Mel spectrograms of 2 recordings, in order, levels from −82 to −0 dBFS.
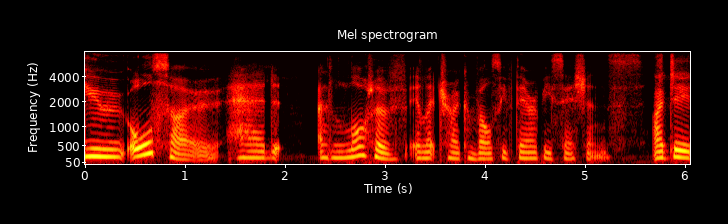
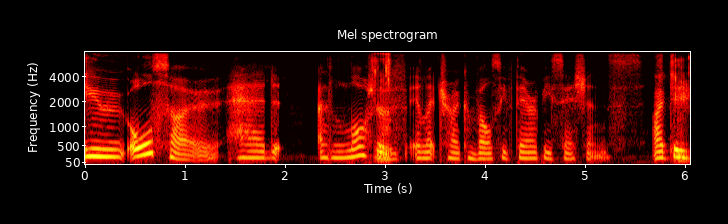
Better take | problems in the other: first | noise reduction (neural mask model Resemble Enhance denoiser)

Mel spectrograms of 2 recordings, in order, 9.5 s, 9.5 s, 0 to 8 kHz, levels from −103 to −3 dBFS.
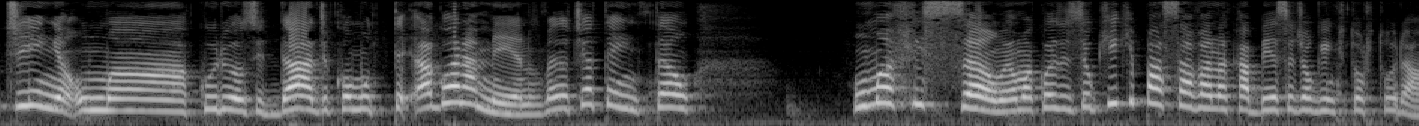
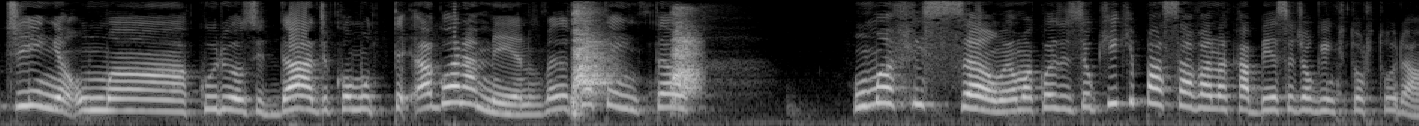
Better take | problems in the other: first | background sound (Bark); as loud as the speech

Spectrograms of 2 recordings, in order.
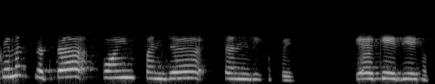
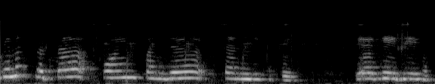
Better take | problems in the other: first | noise reduction (neural separator model SepFormer DNS4)

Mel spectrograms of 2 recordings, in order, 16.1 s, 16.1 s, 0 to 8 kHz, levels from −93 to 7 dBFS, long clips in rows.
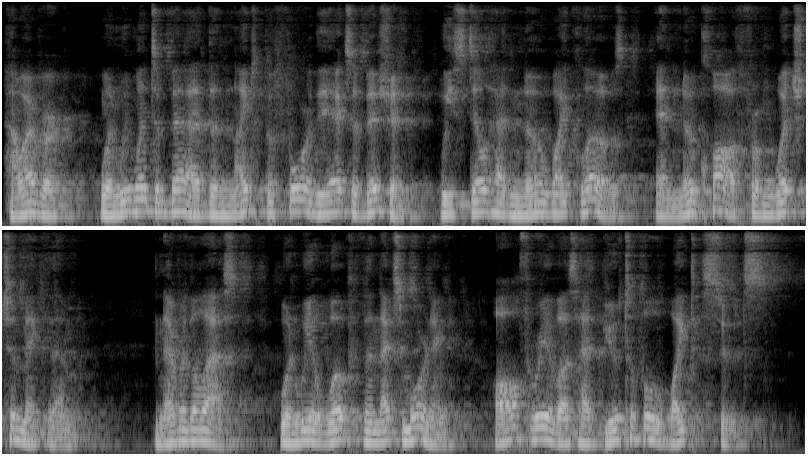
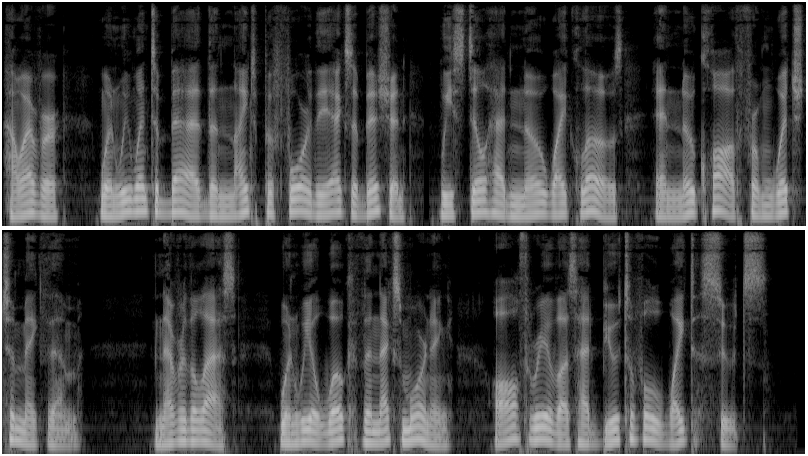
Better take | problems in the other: second | room echo; dies away in 1 s

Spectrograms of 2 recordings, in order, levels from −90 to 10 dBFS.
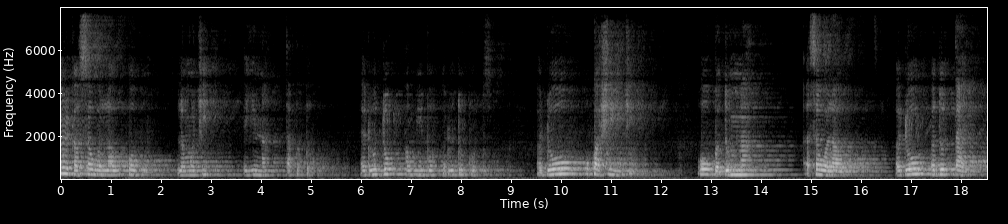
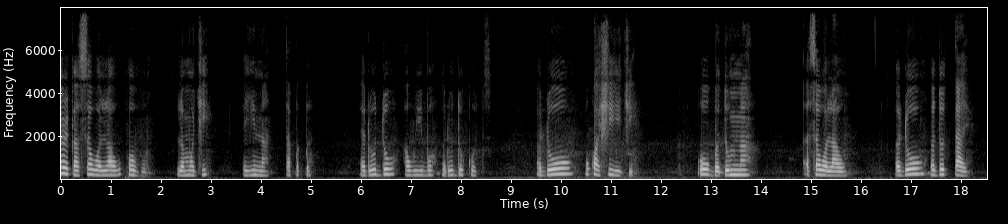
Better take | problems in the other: second | room echo; dies away in 2 s

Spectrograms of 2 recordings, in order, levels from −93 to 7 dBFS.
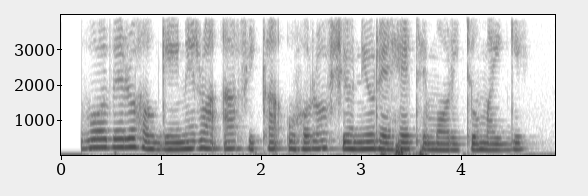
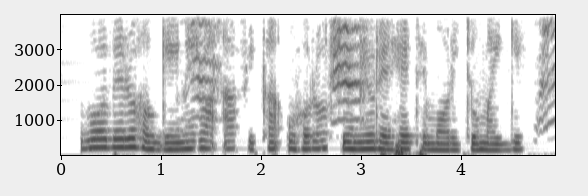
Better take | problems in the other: first | noise reduction (classical method spectral subtraction)

